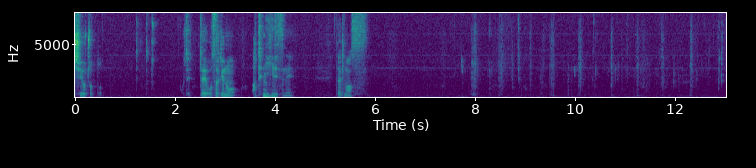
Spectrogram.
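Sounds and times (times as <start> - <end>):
person chewing cucumber: 7.4 - 13.0.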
